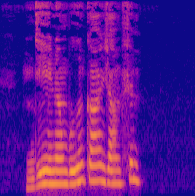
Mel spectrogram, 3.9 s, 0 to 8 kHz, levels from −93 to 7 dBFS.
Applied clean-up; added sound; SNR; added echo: none; none; none; none.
